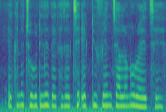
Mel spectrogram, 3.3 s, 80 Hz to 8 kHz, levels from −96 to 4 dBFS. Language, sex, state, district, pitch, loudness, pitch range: Bengali, female, Tripura, Dhalai, 255 Hz, -19 LUFS, 250-265 Hz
